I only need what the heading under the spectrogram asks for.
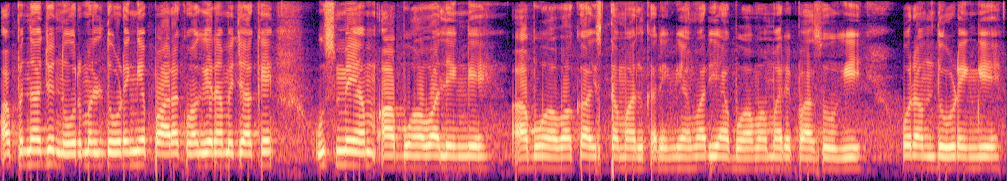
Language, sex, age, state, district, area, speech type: Urdu, male, 18-30, Delhi, East Delhi, urban, spontaneous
